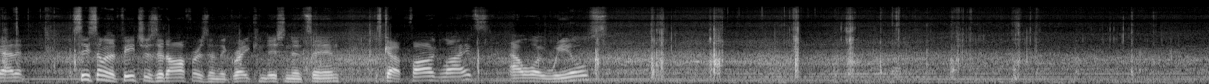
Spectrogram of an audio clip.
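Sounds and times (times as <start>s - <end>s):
car engine idling: 0.0s - 12.0s
footsteps on pavement: 4.6s - 5.0s, 5.6s - 12.0s.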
